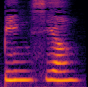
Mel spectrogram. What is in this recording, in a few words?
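"bing xiang", Mandarin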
